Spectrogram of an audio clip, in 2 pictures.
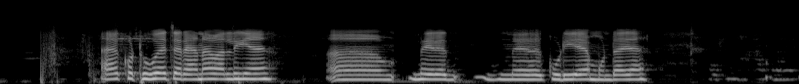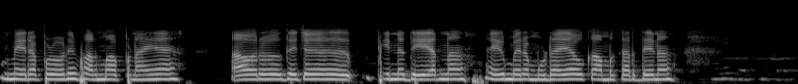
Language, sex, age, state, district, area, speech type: Dogri, female, 30-45, Jammu and Kashmir, Kathua, rural, spontaneous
